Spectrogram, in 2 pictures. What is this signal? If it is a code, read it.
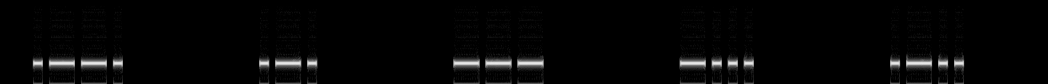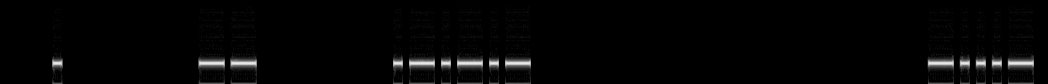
Morse code, heard as a keyed tone, about 15 wpm, spaced as for 5 wpm, 1000 Hz. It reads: PROBLEM. <BT>
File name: qotdfiles / 5wpm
